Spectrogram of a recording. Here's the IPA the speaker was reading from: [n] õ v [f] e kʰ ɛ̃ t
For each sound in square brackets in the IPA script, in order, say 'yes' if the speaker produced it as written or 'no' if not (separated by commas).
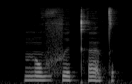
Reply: yes, yes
